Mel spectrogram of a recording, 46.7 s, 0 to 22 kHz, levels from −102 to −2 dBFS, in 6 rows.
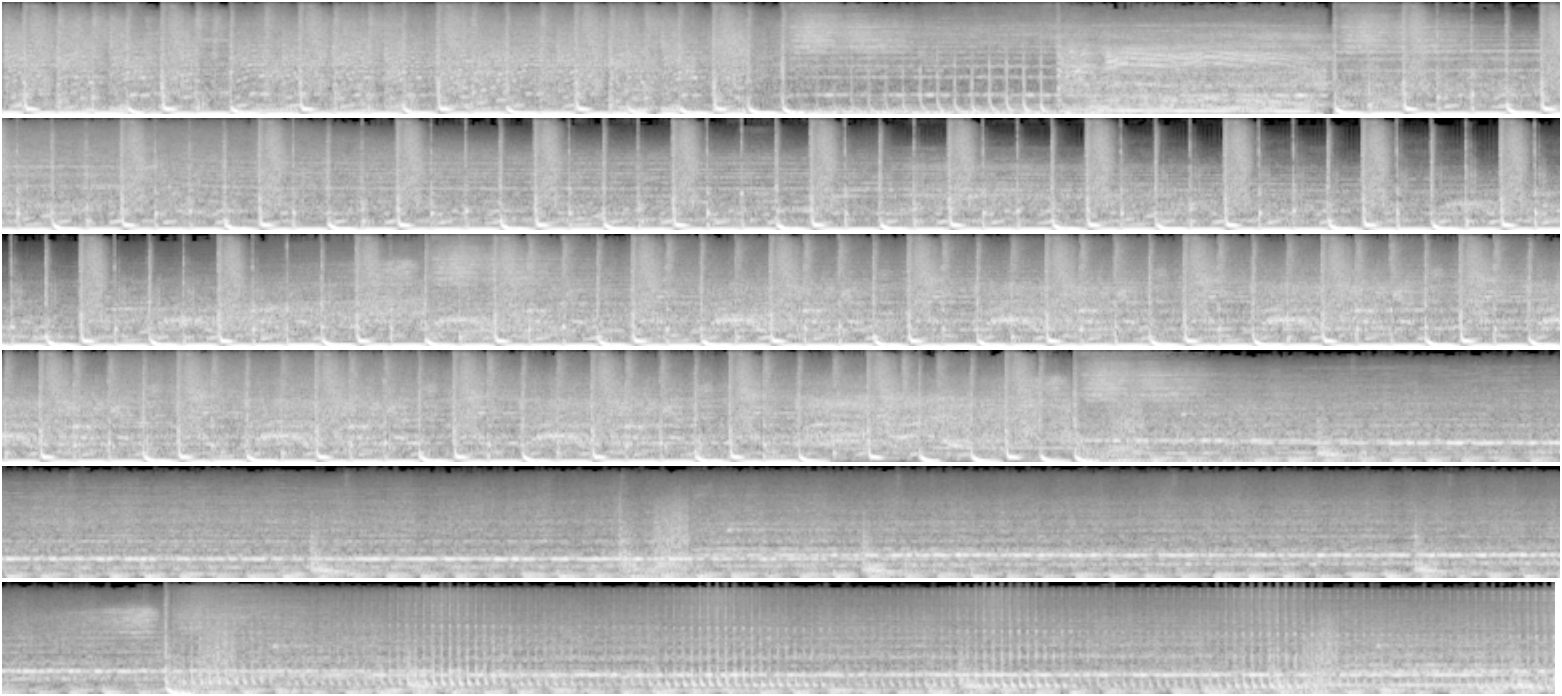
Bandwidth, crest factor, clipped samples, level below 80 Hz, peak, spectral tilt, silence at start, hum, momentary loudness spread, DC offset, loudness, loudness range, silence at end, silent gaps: over 20 kHz; 8 dB; 0.5%; -10 dBFS; 0 dBFS; -3.5 dB/octave; 0 s; none; 6 LU; under 0.1%; -8 LUFS; 6 LU; 0 s; none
